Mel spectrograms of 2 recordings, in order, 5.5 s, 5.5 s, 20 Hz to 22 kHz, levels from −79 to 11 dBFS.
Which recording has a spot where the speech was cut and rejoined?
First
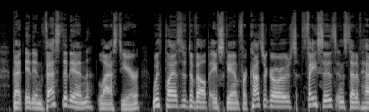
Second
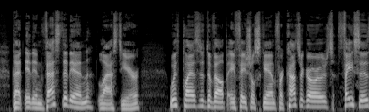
first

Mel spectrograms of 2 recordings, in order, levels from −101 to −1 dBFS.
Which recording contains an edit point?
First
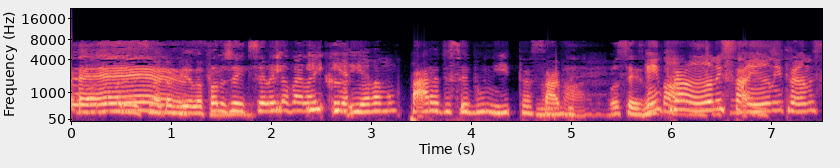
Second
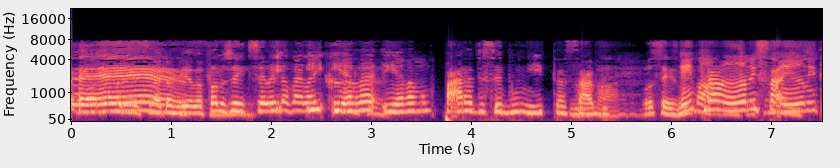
first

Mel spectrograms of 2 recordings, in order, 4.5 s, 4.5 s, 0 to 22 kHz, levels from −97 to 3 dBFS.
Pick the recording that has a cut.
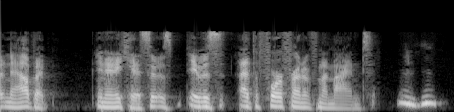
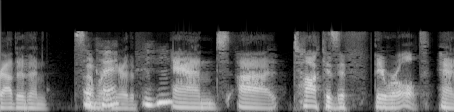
second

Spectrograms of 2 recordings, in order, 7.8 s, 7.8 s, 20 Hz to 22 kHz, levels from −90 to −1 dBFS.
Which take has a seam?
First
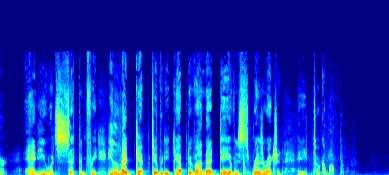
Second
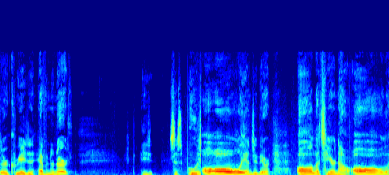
second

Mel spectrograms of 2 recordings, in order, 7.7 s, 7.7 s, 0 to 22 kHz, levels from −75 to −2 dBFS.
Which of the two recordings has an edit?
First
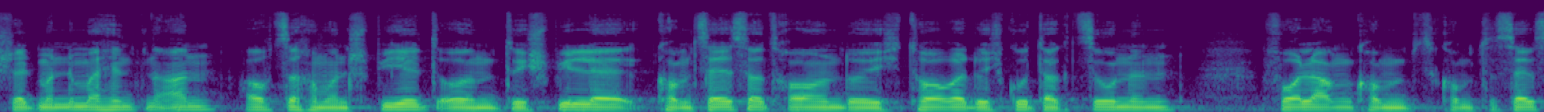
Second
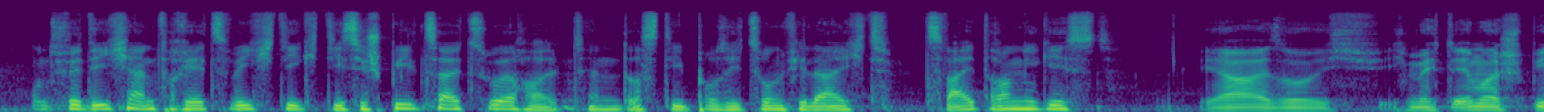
first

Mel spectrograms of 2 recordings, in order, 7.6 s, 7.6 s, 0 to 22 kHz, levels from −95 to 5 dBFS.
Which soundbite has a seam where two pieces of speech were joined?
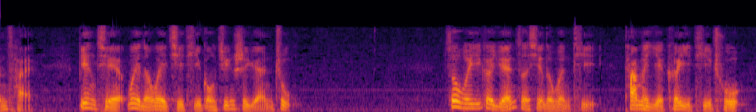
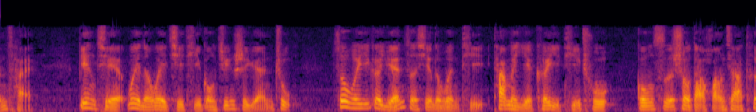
second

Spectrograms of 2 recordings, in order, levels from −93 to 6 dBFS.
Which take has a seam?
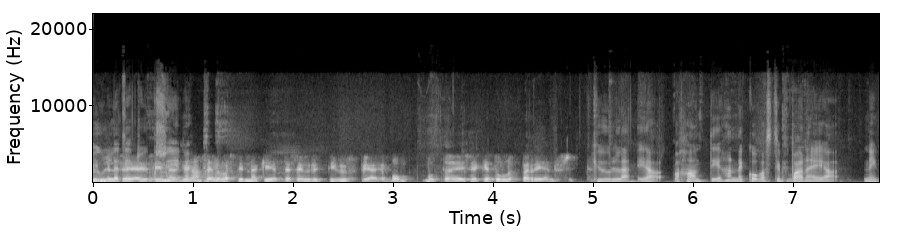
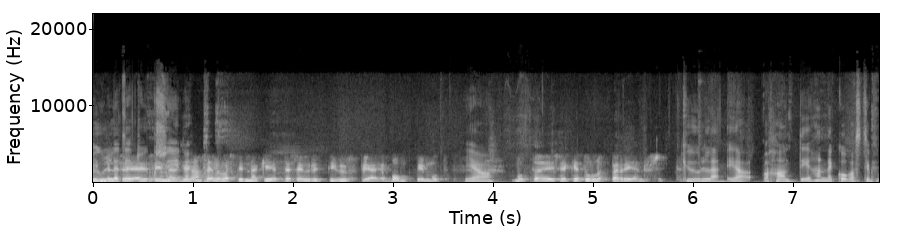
first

